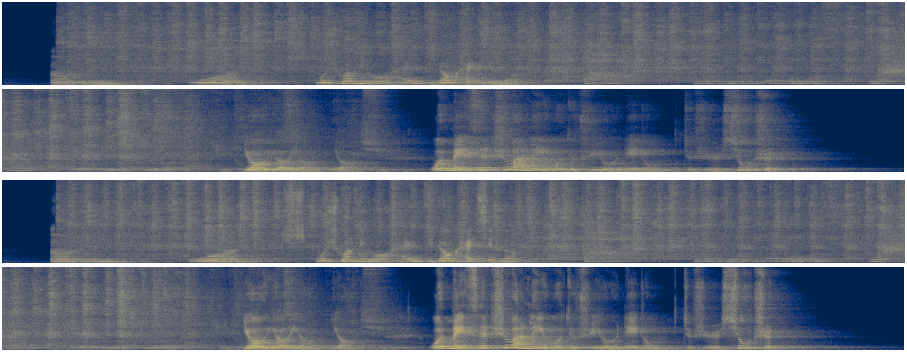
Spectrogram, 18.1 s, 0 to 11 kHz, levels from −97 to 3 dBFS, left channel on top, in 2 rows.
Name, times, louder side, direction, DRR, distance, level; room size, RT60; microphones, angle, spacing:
Rattle (instrument), 0.5-12.8 14.2-14.3, right 2 dB, 30° right, 3.1 m, -38 dB
voice 1, 0.5-1.2 1.9-2.4 2.8-5.2 11.4-12.6 13.3-16.8, right 2 dB, 60° right, 6 dB, 0.7 m, -25 dB
voice 2, 5.8-11.5 12.6-13.0, equal, 5° left, -4 dB, 1.0 m, -40 dB
12.0 x 5.1 x 4.7 m, 1.5 s
head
